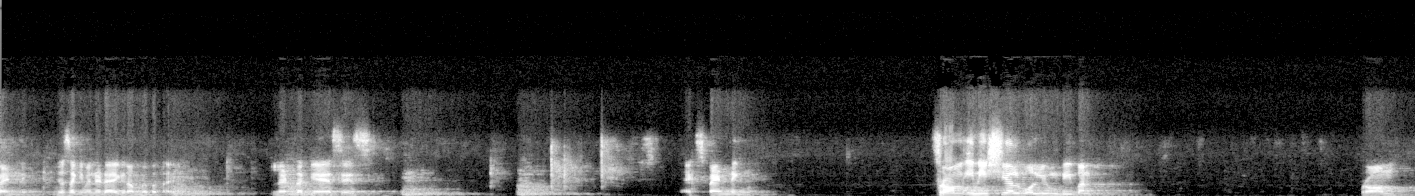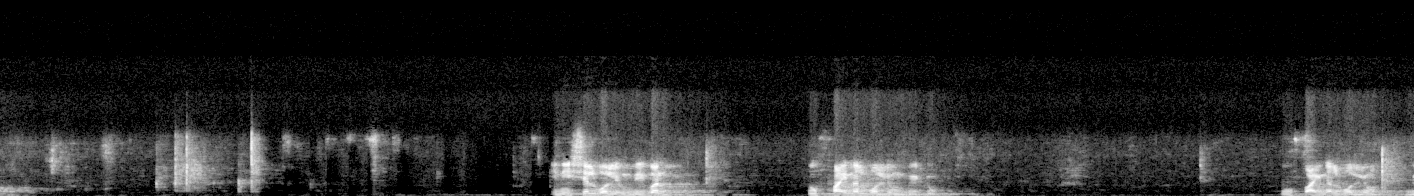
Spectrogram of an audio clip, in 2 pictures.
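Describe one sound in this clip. A man speaks steadily in a calm lecturing voice, nearby.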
